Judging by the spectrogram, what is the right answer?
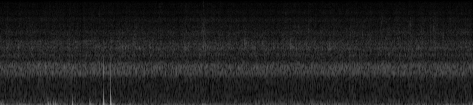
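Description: Heavy rain falling steadily, a constant hiss of rain, with a few faint taps about a second in.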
